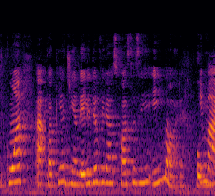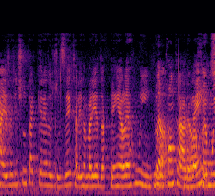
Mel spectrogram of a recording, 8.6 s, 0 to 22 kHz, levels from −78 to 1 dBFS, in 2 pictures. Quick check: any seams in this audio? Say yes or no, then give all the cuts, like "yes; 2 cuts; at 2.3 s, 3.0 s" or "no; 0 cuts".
yes; 1 cut; at 0.9 s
